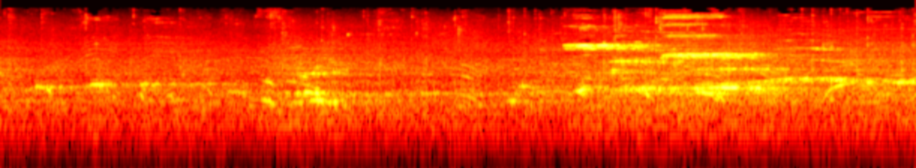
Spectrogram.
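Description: Background chatter of many voices echoing in a large sports hall, with a raised voice calling out about four seconds in.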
